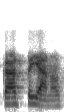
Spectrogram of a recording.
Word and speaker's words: Castellanos: It's Castellanos. The L's are silent.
